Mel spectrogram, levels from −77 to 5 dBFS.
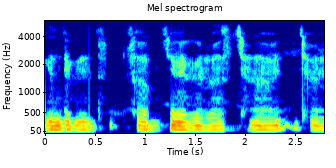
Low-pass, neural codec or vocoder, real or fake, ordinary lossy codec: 5.4 kHz; none; real; none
